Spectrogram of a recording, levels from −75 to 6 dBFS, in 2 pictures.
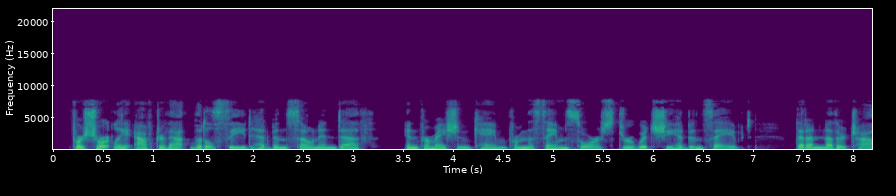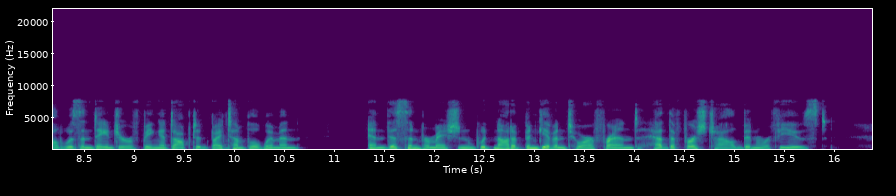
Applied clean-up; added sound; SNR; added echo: none; none; none; none.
